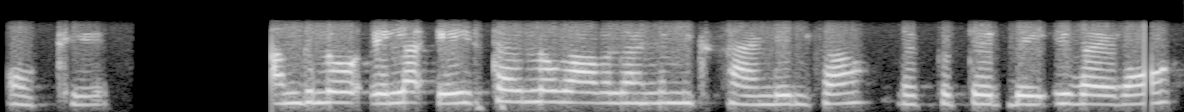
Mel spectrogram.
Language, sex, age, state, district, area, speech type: Telugu, female, 18-30, Telangana, Sangareddy, rural, conversation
